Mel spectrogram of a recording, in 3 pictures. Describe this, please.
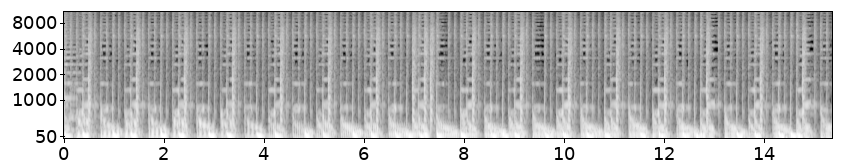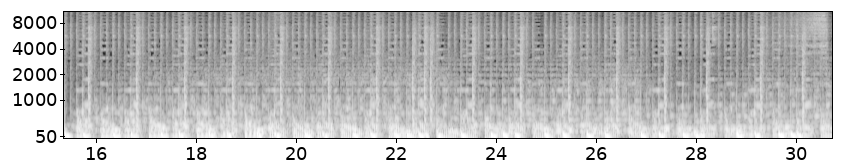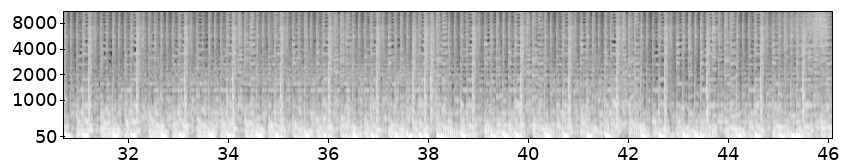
Loop InterstellarHero 05
A music loop to be used in storydriven and reflective games with puzzle and philosophical elements.
game, gamedev, gamedeveloping, games, gaming, indiedev, indiegamedev, loop, music, music-loop, Philosophical, Puzzle, sfx, Thoughtful, video-game, videogame, videogames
